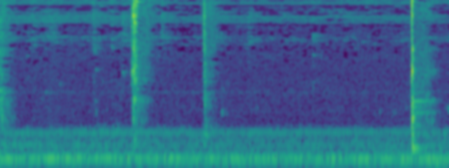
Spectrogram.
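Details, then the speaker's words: Chevrolet Cobalt secondary air injection system, new air solenoid activated by scan-tool test before installation: a few sharp isolated clicks over steady low hum; solenoid actuates normally. "si se escucha se escucha una activación ok"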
